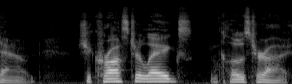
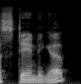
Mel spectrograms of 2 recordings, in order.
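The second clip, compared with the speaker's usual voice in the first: ordinary delivery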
